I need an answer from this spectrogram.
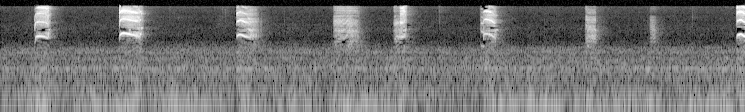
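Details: High, piercing squeaks from a pinky mouse gripped by the face by a feeding kingsnake, coming in irregular bursts roughly every half second to second, some loud and some faint, with low indoor hum beneath.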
